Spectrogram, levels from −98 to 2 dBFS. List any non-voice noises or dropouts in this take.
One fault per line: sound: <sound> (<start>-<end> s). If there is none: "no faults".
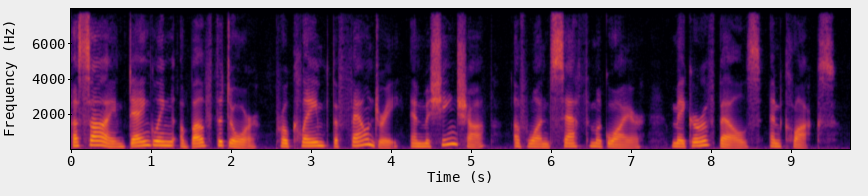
no faults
